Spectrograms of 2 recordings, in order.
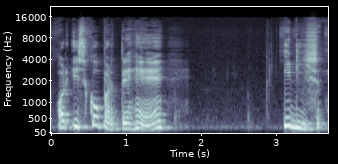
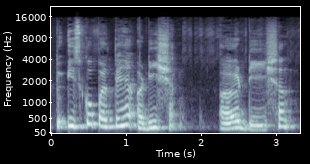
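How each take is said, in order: First: "एडिशन" starting with a long ee, as in edition; edition pronunciation. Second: "एडिशन" with a short open a, as in addition; addition pronunciation. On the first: Teacher contrasts the second word, "एडिशन" said as ee-dishan. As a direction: open "एडिशन" on ee: ee-DI-shan. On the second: Teacher models the first word for students, "एडिशन" said as a-dishan. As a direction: say "एडिशन" starting on a short a: a-DI-shan. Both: Shown as a demonstration. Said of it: "एक को एडिशन और दूसरे को एडिशन".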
